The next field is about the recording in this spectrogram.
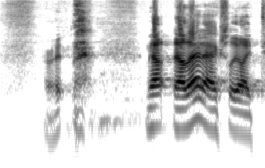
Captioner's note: Chris laughs; audience laughs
